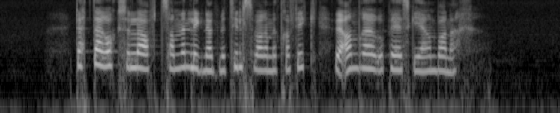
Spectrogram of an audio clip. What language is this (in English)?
Norwegian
